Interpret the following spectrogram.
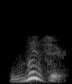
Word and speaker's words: Osiris: Hakim was the only one who ever came up with the pronunciation Wizir for Osiris, where the word wisdom and wizard comes from.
